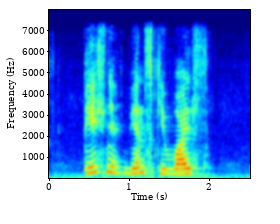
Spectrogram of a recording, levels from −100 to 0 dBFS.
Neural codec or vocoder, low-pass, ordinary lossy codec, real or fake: vocoder, 22.05 kHz, 80 mel bands, WaveNeXt; 7.2 kHz; none; fake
